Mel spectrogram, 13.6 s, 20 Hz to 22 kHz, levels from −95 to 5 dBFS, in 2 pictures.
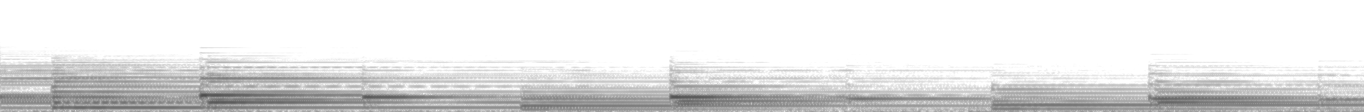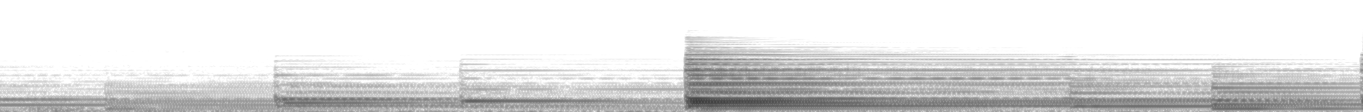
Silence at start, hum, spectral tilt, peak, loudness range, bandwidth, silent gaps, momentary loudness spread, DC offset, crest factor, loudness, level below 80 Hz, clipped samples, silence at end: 0 s; none; -9.5 dB/octave; -10 dBFS; 13 LU; 5.8 kHz; none; 19 LU; under 0.1%; 26 dB; -35 LUFS; -62 dBFS; under 0.1%; 0 s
